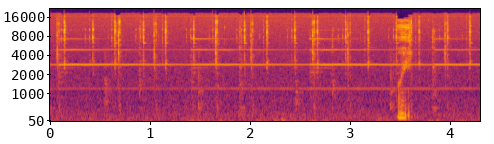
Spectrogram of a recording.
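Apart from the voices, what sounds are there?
pendulum clock ticking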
